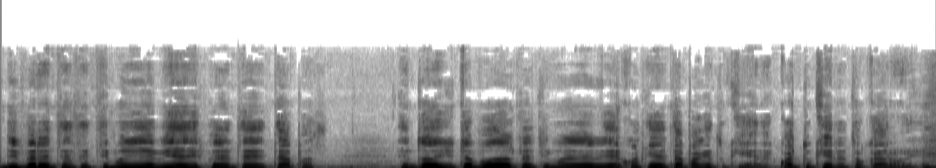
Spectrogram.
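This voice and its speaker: At a very fast pace, a man talks in a fairly high pitch with a dark, mellow tone, somewhat breathy, with ordinary pitch variation. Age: 80s+. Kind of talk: life testimony interview. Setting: TV studio.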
